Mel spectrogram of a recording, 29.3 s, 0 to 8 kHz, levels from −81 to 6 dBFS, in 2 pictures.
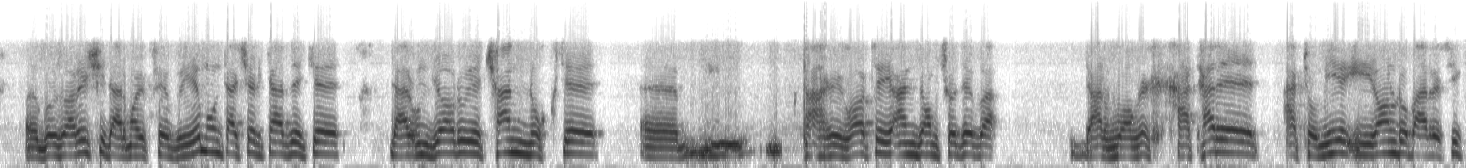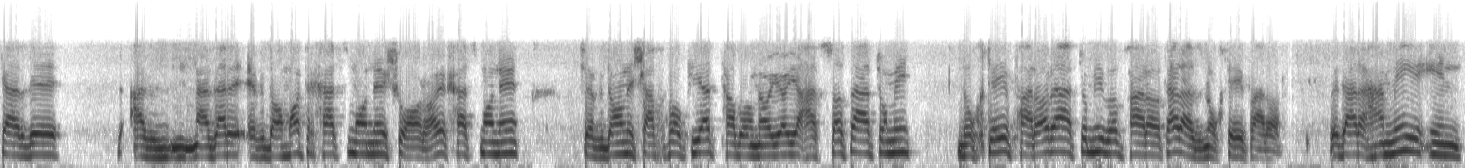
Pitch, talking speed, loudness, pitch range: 160 Hz, 100 wpm, -18 LUFS, 145-180 Hz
